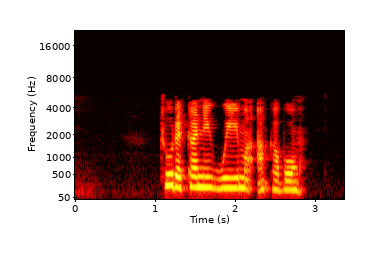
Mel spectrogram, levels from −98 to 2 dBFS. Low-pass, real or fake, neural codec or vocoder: 5.4 kHz; real; none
